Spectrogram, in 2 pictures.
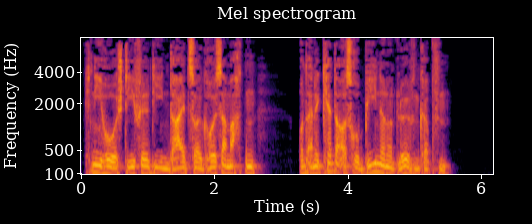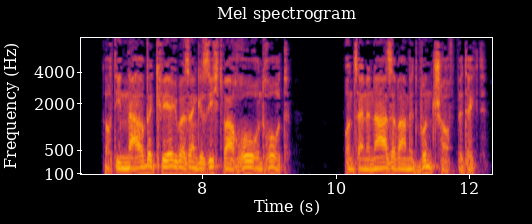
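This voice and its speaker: A man narrating an audiobook in a steady, low-key reading. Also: husky, muffled recording. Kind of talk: scripted narration.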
